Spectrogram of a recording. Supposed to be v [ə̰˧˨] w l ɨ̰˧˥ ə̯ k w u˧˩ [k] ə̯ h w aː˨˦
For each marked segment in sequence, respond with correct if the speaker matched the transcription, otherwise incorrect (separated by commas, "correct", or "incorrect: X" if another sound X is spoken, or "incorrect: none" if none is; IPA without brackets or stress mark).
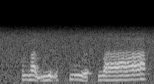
incorrect: a̰˧˨, incorrect: none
